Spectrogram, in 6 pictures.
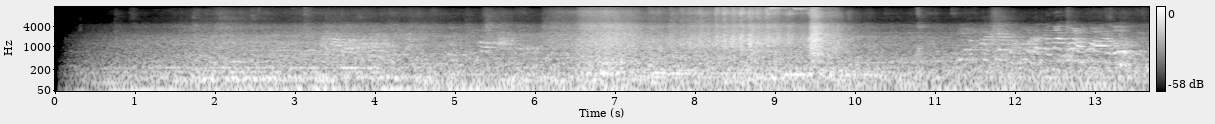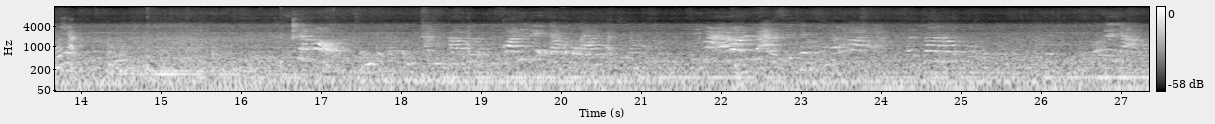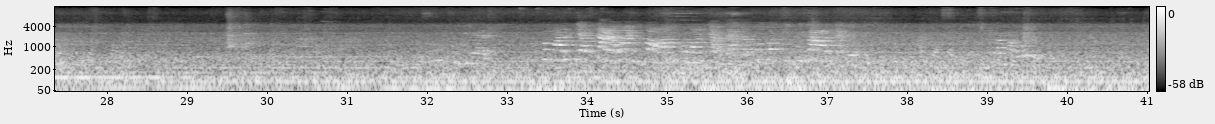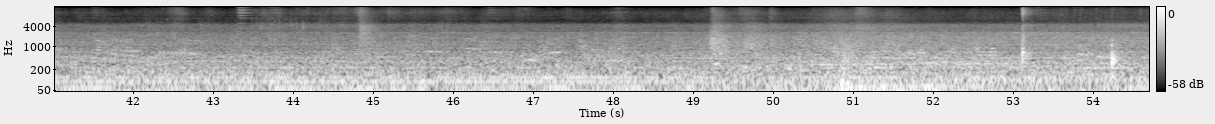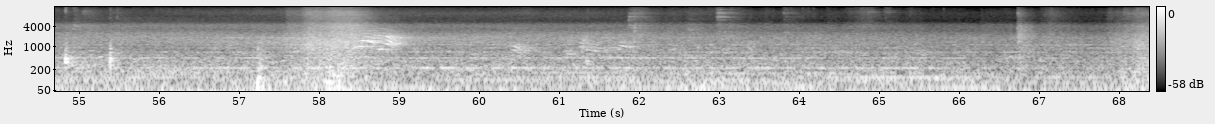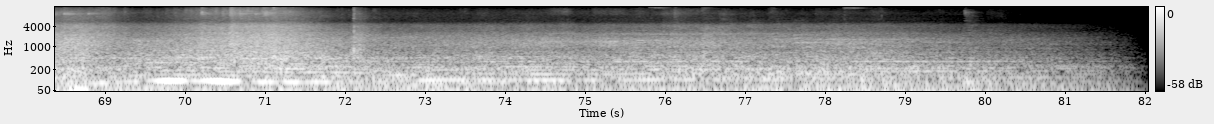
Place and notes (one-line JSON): {"title": "瑞芳區龍潭里, New Taipei City - In the Market", "date": "2012-06-05 17:50:00", "description": "In the Market, Binaural recordings, Sony PCM D50", "latitude": "25.11", "longitude": "121.81", "altitude": "63", "timezone": "Asia/Taipei"}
